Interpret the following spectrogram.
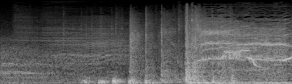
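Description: Horror-film jump-scare sound: a quiet hush and a few low thuds, then near three seconds in a sudden loud sting, a shrill wavering shriek over a deep rumble.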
